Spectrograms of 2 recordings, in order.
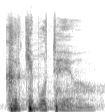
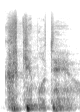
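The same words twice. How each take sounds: First: Said in the usual way. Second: Whispered, soft and grave; hushed repeat. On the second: Real, not acted. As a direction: drop to a breathy whisper. Repeats the point in a hush.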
